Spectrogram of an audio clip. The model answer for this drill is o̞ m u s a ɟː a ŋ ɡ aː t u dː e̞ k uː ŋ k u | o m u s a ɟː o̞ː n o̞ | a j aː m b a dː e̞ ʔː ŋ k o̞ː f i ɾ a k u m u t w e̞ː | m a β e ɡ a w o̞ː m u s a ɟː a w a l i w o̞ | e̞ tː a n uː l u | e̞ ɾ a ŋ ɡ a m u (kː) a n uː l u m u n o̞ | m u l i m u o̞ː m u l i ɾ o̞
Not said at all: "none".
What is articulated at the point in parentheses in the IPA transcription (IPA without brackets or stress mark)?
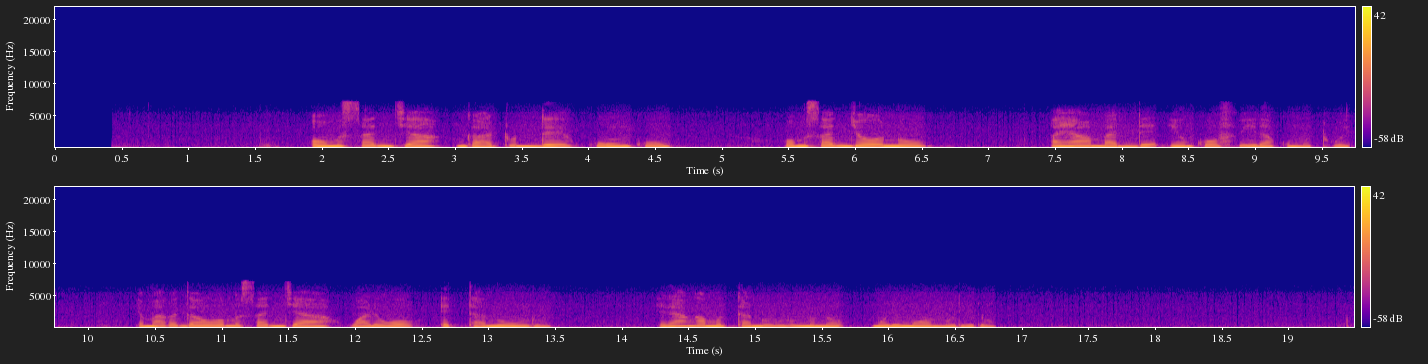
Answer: tː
